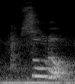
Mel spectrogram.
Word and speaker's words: pseudo: सूडो, PSEUDO, इसके लिए P डालना है. सूडो का T साइलेंट है.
